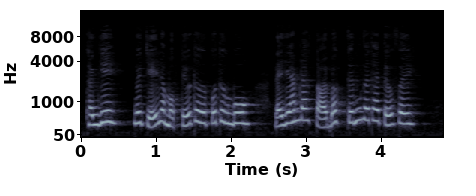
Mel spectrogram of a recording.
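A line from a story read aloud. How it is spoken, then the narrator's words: Shouted. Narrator (Vietnamese): Chu Dực quát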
